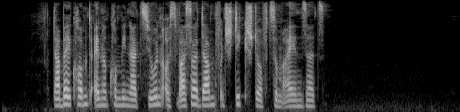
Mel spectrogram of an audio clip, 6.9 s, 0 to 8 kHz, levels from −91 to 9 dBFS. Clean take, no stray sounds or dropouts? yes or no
yes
